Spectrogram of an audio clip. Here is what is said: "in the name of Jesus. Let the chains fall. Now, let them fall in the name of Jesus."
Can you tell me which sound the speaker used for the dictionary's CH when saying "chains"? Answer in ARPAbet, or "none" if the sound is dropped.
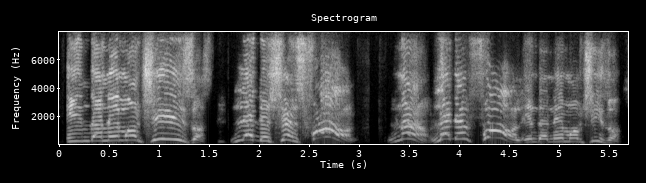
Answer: SH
